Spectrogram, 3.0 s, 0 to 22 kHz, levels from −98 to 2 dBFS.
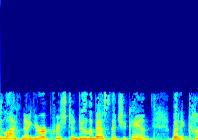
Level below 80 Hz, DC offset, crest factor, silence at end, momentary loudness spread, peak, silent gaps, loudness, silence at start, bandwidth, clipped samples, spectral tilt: -80 dBFS; under 0.1%; 16 dB; 0 s; 8 LU; -12 dBFS; none; -29 LUFS; 0 s; 7.6 kHz; under 0.1%; -3.5 dB/octave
